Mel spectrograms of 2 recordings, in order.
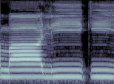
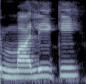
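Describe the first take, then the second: First: माली की with every vowel stretched long; wrong, over-lengthened vowels. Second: माली की with each vowel kept short; correct short vowels. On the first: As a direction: show the mistake: drag out each syllable of माली की. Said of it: "लंबा करके नहीं पढ़ना". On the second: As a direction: model माली की evenly, no stretching of any syllable. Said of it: "इसको पढ़ेंगे". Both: Shown as a demonstration.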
